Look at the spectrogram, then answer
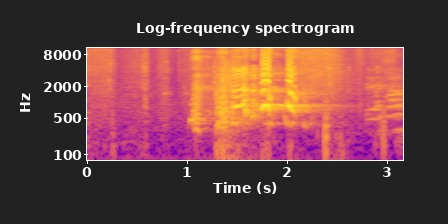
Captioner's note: laughing silently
